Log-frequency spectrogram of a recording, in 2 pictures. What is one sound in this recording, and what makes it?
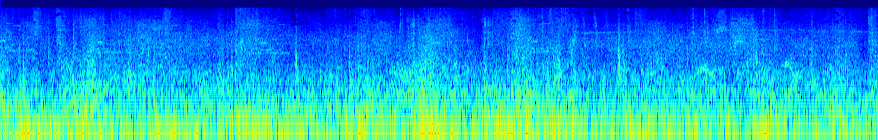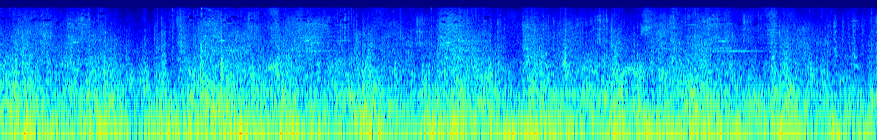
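Magic spells crackle and blast in rapid bursts.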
